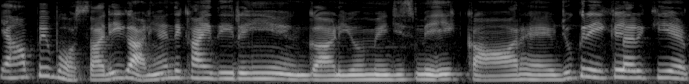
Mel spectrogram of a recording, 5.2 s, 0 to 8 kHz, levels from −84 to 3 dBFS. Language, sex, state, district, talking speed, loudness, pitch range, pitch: Hindi, female, Bihar, Gopalganj, 230 wpm, -28 LUFS, 170-235 Hz, 190 Hz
